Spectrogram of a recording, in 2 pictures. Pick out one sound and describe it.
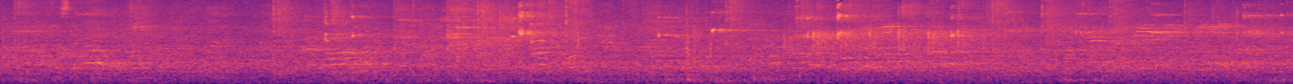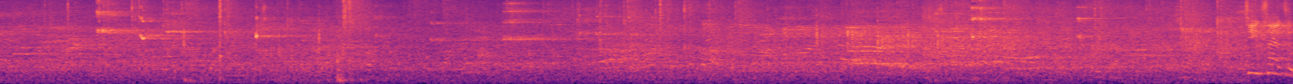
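Sports shoes squeak on a wooden court.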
